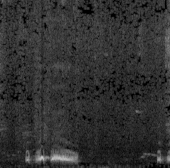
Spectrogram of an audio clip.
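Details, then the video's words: Female spotted dove calling to lure and stimulate males into calling. A low, rounded coo, then a longer, louder purring coo, and a fresh coo begins at the end. The background is otherwise quiet. "tekukur super gacor suara betina yang sedang sange"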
